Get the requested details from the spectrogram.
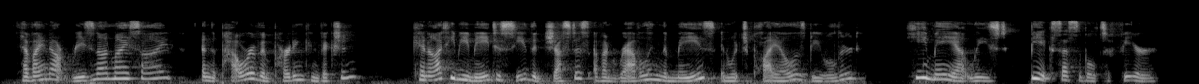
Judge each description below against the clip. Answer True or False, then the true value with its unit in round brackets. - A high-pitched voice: True (195 Hz)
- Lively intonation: True (7.7 semitones)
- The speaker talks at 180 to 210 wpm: True (190 wpm)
